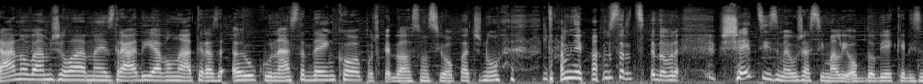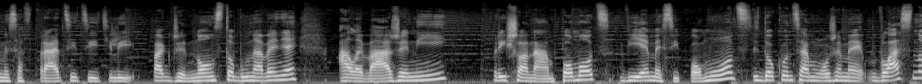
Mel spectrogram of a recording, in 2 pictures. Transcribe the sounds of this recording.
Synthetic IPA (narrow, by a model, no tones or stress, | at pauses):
ɾaːnɔʋaːmʒɛlaːmɛzɾaːd̪iaʋl̩naːt̪ɛɾazɾukunast̪r̩d̪ɛŋkɔpɔt͡ʃkad̪alasɔmsiɔpat͡ʃnuːt̪amɲɛmaːmsr̩t̪t͡sɛd̪ɔbɾɛ | fʃɛt̪t͡sizmɛuʒasimaliɔb̚d̪ɔbɪɛkɛd̪izmɛsafpɾaːt͡sit͡siːcilḭfaɡ̚d̪ʒɛnɔnst̪ɔbunaʋɛɲɛ | alɛʋaːʒɛniː | pɾiʃlanaːmpɔmɔt͡sʋɪɛmɛsipɔmʊɔt͡scd̪ɔkɔnt͡samʊɔʒɛmɛʋlasn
